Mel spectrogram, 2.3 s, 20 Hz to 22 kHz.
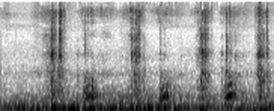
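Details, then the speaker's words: MK4 TDI turbo actuator linkage worked by hand on a roughly 50° day: uneven dry crunching clicks in bursts; owner suspects the actuator is dead, punctured or full of rust, vanes feel okay, turbo won't spool down, oil soaks turbo parts. "I think that this valve here this actuator I think this is dead or punctured or something and the valve of of on the turbo the veins feel okay"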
